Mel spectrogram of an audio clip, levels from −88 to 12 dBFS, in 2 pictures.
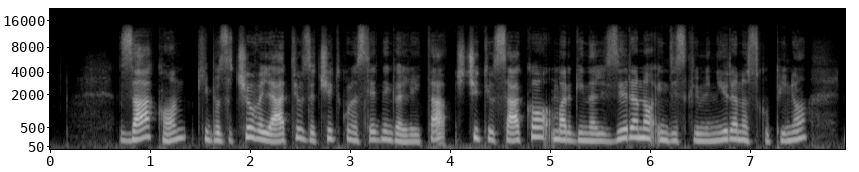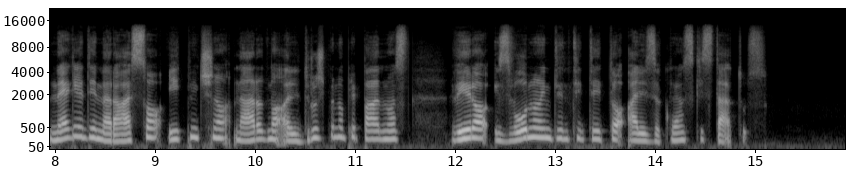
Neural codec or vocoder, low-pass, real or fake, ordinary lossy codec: codec, 32 kHz, 1.9 kbps, SNAC; 14.4 kHz; fake; none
